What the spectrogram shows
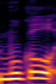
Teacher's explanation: there is just no vowel between the G and the L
